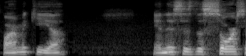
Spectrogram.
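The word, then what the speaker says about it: φαρμακεία: up its word it's word number 5331 it's pronounced phakia and this is the source of our English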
